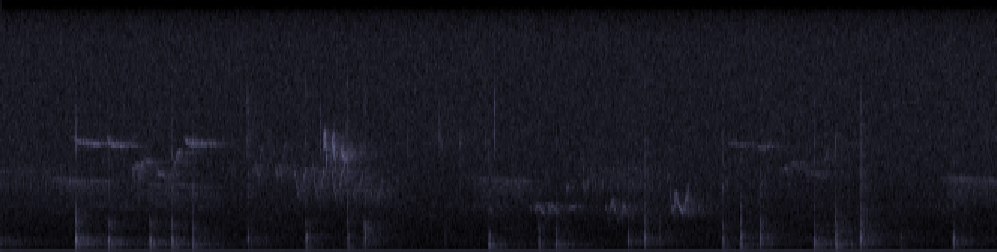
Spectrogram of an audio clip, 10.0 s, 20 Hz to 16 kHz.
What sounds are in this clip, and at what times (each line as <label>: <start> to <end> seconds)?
Brown Creeper song: 0 to 2 seconds
unidentified sound: 0 to 2 seconds
woodpecker drumming: 0 to 10 seconds
Chestnut-backed Chickadee call: 2 to 4 seconds
MacGillivray's Warbler song: 2 to 4 seconds
unidentified sound: 4 to 6 seconds
Spotted Towhee song: 4 to 8 seconds
Western Tanager song: 4 to 8 seconds
Brown Creeper song: 6 to 8 seconds
unidentified sound: 8 to 10 seconds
